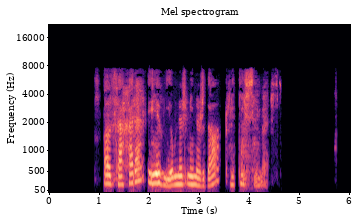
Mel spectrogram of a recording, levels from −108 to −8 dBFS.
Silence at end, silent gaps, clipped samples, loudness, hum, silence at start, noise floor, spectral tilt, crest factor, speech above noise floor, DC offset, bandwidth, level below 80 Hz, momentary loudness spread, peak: 1.45 s; 3.43-3.53 s, 3.73-3.79 s; under 0.1%; -24 LUFS; none; 1.1 s; under -90 dBFS; -5 dB/octave; 20 dB; over 66 dB; under 0.1%; 7.8 kHz; -68 dBFS; 20 LU; -6 dBFS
